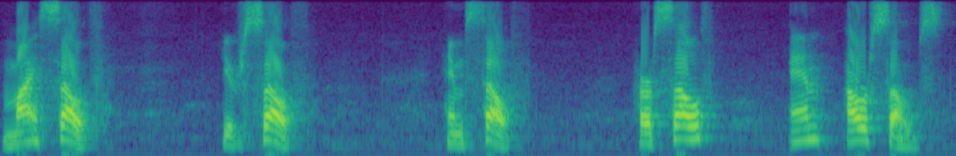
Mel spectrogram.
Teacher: la sílaba tónica que se va a acentuar es la segunda en este caso self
